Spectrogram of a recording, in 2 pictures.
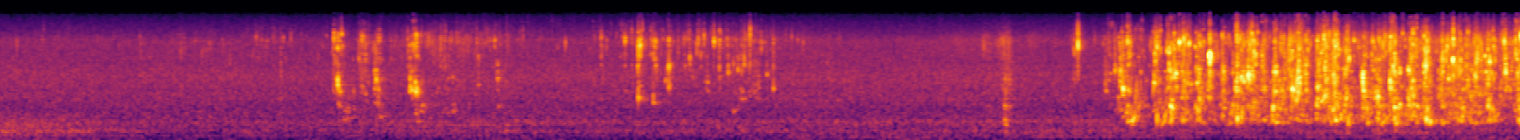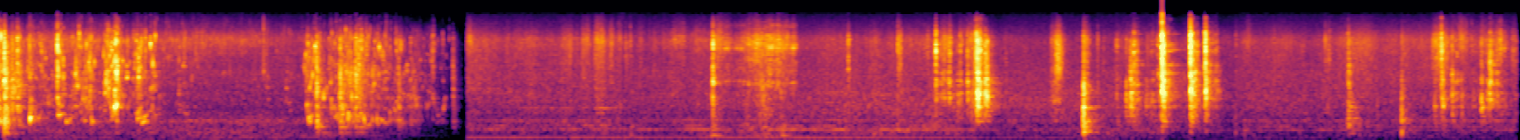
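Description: Soluble-oil coolant concentrate poured in a thin stream into a bucket of water, then stirred with a steel bar, the liquid sloshing loudly for several seconds around the middle as it turns milky. After a sudden break, a low steady hum with a few sharp clicks.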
